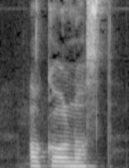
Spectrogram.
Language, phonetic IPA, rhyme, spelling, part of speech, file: Czech, [ˈokolnost], -olnost, okolnost, noun, Cs-okolnost.ogg
- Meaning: circumstance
